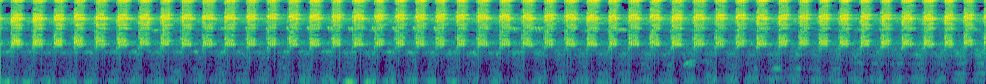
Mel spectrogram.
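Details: Male black cricket, known locally as jangkrik jantan or jangkrik hitam, chirping in a fast, steady train of bright, high pulses, about two or more each second, with little else heard.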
